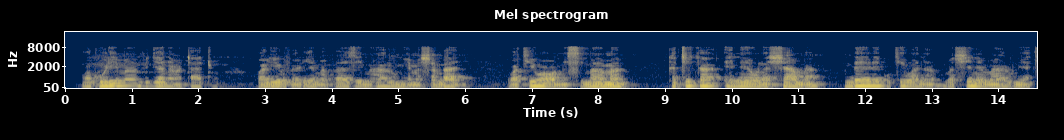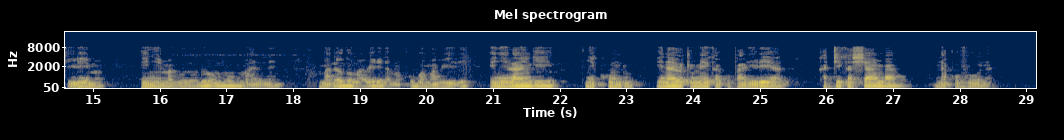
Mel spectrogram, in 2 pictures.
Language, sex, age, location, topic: Swahili, male, 25-35, Dar es Salaam, agriculture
